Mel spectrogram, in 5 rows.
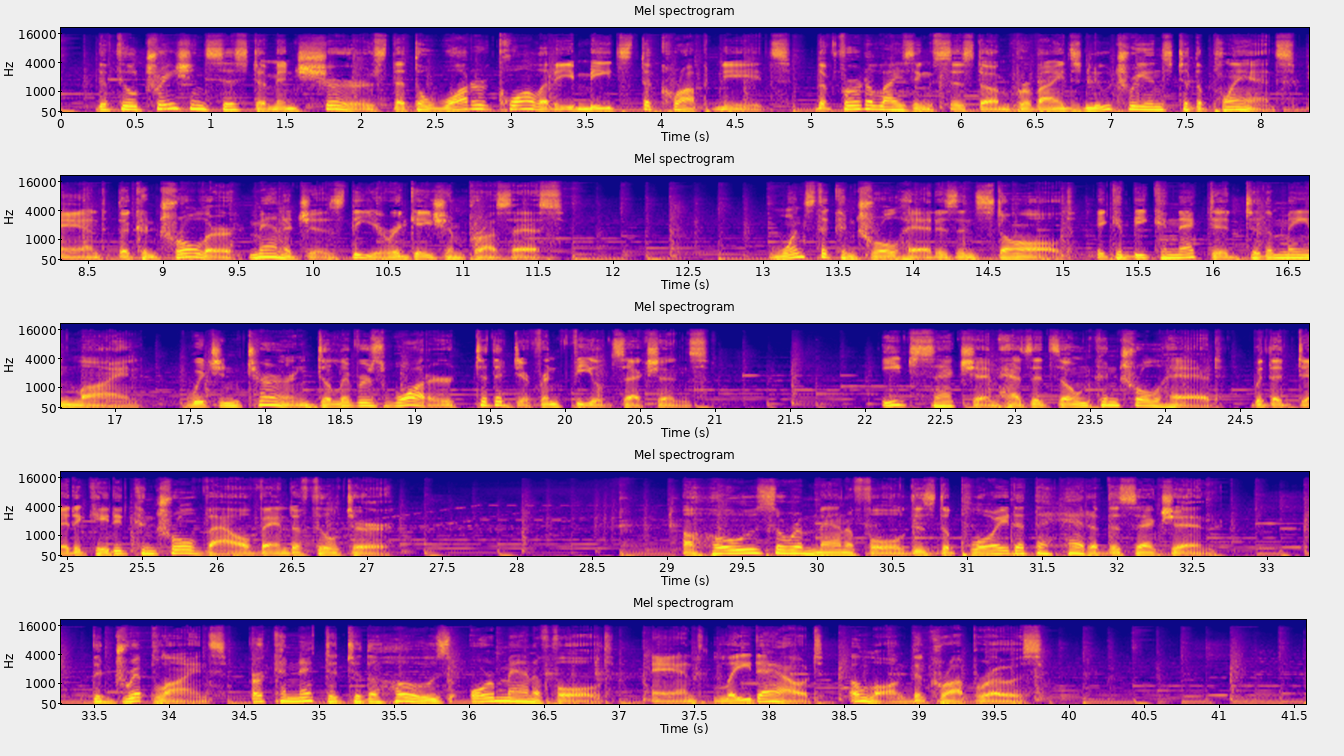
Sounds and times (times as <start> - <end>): Music: 0.0 - 41.5
Speech: 0.2 - 11.7, 13.0 - 21.0, 22.1 - 27.2, 29.1 - 32.7, 33.5 - 39.9.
